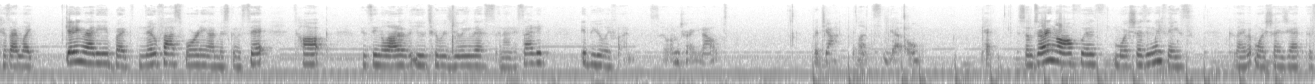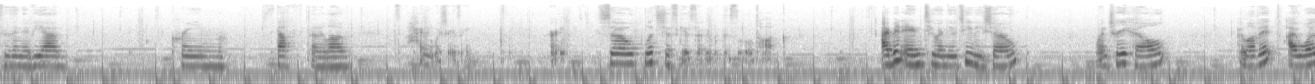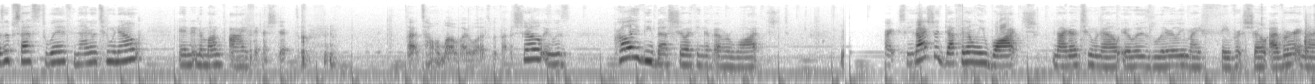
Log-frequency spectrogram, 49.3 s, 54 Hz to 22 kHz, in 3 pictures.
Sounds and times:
Speech: 0:00.0 - 0:09.0, 0:10.2 - 0:11.6, 0:23.3 - 0:26.3, 0:27.4 - 0:29.2, 0:31.9 - 0:36.6, 0:38.0 - 0:40.0, 0:40.6 - 0:42.6, 0:44.0 - 0:49.3
Inside, small room: 0:00.0 - 0:49.3
Music: 0:00.0 - 0:49.3.

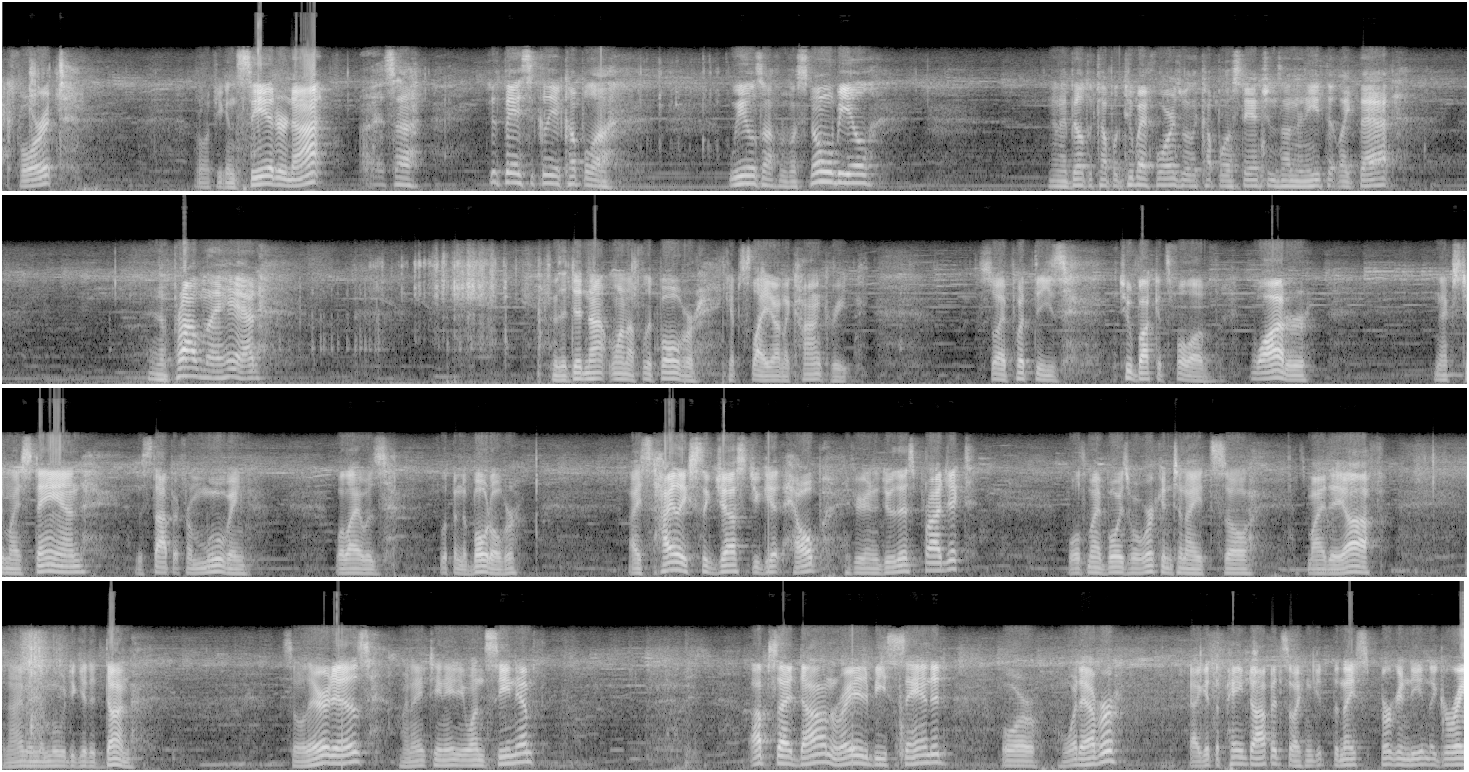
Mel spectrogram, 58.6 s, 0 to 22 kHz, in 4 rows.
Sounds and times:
Speech: 0:00.0 - 0:00.8, 0:02.0 - 0:04.2, 0:04.9 - 0:06.2, 0:07.3 - 0:08.8, 0:10.5 - 0:14.0, 0:16.1 - 0:17.3, 0:20.1 - 0:23.2, 0:24.4 - 0:27.8, 0:29.0 - 0:31.8, 0:32.7 - 0:34.5, 0:35.6 - 0:39.0, 0:40.0 - 0:43.1, 0:44.0 - 0:45.4, 0:46.8 - 0:49.4, 0:51.4 - 0:53.4, 0:54.0 - 0:55.2, 0:55.8 - 0:58.5
Music: 0:00.0 - 0:58.5.

